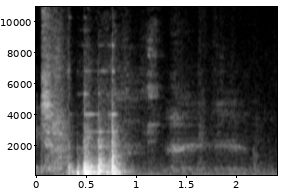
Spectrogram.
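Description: Steel clattering and scraping against metal in one loud burst lasting under a second: a steel workpiece being handled and set in place on a drill press table.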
